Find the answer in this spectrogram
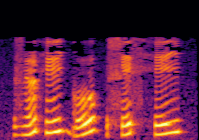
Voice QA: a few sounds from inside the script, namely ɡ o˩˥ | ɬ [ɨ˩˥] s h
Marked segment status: incorrect: e˩˥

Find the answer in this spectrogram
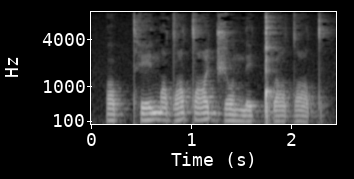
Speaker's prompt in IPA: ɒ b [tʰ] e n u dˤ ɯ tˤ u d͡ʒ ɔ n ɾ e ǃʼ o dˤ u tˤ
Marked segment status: correct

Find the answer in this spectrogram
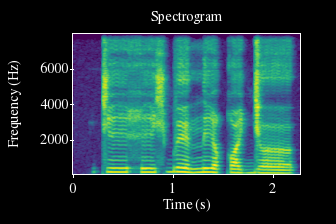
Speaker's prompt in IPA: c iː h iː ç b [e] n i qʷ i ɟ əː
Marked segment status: correct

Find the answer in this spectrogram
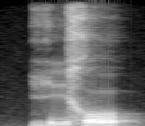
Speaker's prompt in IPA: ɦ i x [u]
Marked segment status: incorrect: o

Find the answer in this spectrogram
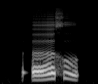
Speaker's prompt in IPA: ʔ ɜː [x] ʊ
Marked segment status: correct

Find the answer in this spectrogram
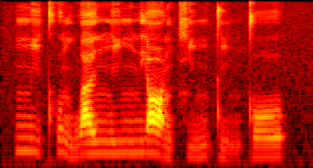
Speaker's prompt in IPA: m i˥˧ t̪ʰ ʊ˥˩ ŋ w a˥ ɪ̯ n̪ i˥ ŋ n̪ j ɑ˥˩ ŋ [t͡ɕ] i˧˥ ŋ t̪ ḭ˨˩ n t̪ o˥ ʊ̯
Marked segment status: correct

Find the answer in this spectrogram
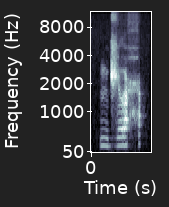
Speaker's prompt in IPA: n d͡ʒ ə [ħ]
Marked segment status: correct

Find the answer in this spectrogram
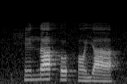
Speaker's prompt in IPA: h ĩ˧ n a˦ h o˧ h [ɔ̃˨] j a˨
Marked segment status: correct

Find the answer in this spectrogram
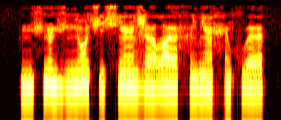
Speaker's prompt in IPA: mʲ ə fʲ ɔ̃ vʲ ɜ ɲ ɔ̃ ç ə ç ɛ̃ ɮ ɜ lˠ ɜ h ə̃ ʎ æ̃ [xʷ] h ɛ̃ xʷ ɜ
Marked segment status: incorrect: none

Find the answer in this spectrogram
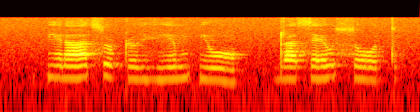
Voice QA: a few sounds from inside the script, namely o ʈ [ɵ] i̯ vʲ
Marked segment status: correct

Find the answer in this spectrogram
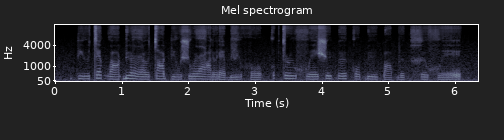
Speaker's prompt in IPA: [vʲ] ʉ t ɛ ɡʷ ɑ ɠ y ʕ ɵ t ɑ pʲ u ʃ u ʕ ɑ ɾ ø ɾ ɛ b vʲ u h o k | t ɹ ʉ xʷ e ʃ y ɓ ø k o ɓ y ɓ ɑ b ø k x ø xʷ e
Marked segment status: incorrect: pʲ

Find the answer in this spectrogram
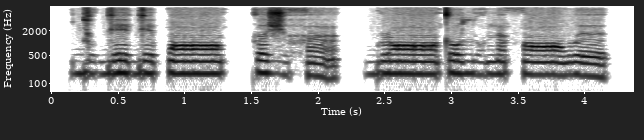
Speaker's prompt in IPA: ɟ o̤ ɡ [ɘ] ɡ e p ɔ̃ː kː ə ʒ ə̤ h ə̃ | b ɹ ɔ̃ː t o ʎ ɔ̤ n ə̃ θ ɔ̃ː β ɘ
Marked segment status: incorrect: e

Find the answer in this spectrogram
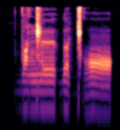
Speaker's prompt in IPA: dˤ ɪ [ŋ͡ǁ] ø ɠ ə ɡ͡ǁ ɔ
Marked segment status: correct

